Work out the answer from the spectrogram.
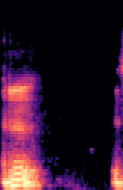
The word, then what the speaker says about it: ṛ: Some people, they pronounce the word as R as Ri. In North people, they pronounce the word, this letter, R as Ri. That is acceptable.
